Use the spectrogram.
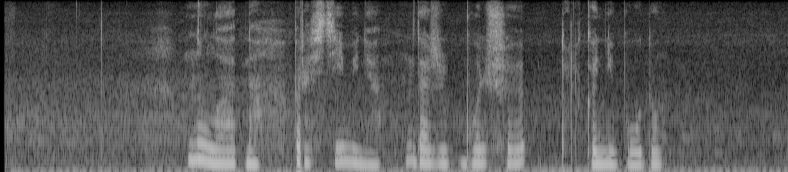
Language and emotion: Russian, sad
